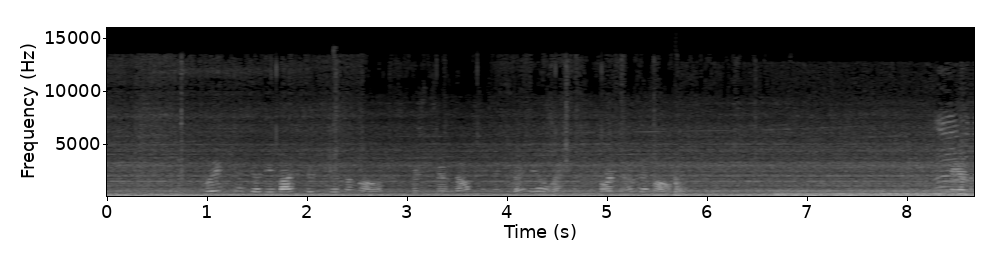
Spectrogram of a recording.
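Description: Jet airliner's engines heard from inside the cabin while taxiing: a steady low rumble that eases slightly near the end, under a cabin public-address announcement.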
